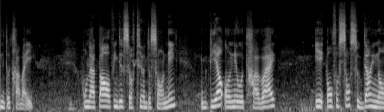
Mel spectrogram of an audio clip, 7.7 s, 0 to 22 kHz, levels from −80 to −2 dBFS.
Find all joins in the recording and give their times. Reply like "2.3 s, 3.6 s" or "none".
none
